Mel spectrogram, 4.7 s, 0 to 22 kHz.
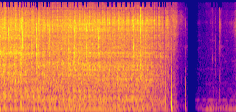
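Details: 2009 Yamaha YBR/Factor 125 single: quick light tick-tick-tick about three or four a second over the idle, then engine shuts off; engine noise later fixed, engine silent afterward.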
